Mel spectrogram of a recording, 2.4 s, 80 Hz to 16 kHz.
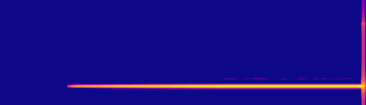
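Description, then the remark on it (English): A Crystal Lake Fire Department Station 1 dispatch alert test tone sounds after a brief silence: one steady, loud, mid-pitched tone that holds unbroken for about two seconds, with no voices. “Can I please get another test of the phones?”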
